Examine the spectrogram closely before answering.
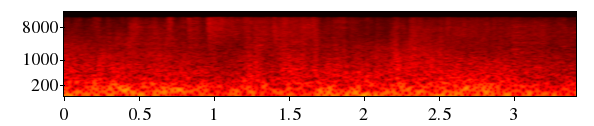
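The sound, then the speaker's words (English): Explosion sound effect: a loud, sustained roaring blast of deep rumble and crackling hiss that fills the whole few seconds without a break. “That might be the sound of the Seahawks exploding or imploding, or it might be what you want to do to the framework of the Seahawks infrastructure.”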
